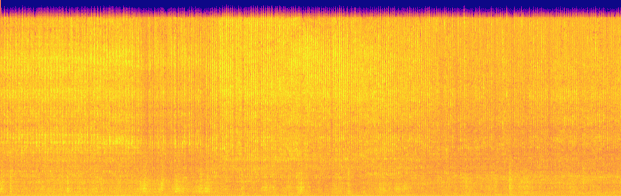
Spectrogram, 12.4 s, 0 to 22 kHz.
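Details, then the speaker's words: 1929 Ford Model A pickup on jacks, running in gear: heavy, uneven clatter under the driveline drone, heard even at shutdown and in neutral; rear end suspected, possibly a damaged splatter gear, unconfirmed. "it sure sounds like it's coming from the rear into me pull up under here I'm thinking one of the splatter gears is messed up"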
